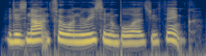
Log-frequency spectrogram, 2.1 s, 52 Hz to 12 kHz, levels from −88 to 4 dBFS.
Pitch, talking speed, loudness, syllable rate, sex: 220 Hz, 230 wpm, -16 LUFS, 6.5 syllables/s, female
